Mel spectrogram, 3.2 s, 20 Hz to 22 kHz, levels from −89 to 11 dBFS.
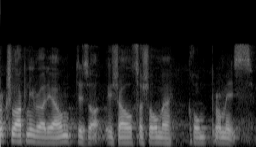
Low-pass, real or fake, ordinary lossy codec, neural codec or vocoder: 7.2 kHz; fake; none; codec, 16 kHz, 2 kbps, X-Codec, HuBERT features, trained on balanced general audio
